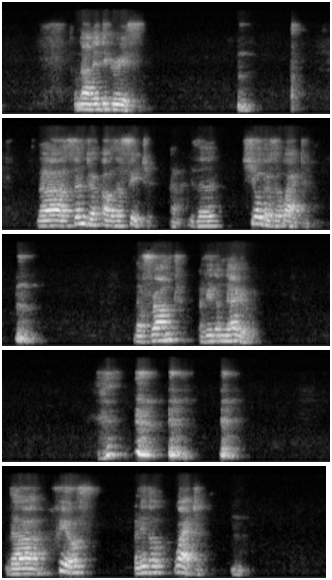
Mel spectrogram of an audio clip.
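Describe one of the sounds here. A middle-aged man speaks calmly in short phrases.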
